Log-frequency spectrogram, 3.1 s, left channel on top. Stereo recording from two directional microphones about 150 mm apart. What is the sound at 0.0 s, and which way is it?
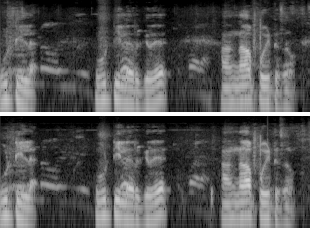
Speech, centre (ahead or behind).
